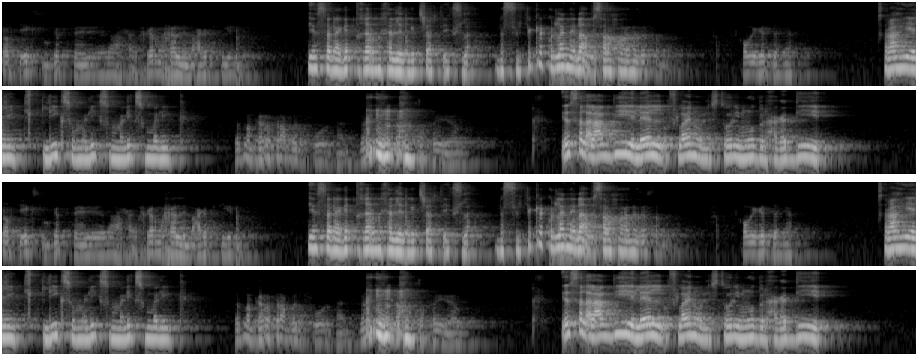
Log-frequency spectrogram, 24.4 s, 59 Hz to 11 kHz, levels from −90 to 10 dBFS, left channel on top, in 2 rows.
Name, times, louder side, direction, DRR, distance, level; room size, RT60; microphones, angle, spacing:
voice 1, 0.0-3.2 7.3-8.9 9.9-10.5 15.3-18.3, right 2 dB, 85° right, 7 dB, 1.3 m, -39 dB
voice 2, 4.1-6.2 6.6-6.7 7.0-8.4 11.8-14.5 17.0-17.7 19.7-23.1, equal, 5° right, 6 dB, 0.6 m, -24 dB
19.0 x 15.5 x 3.9 m, 1.1 s
head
